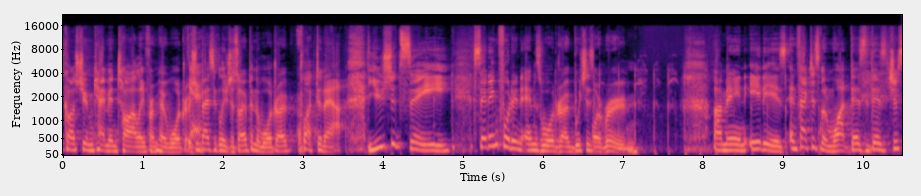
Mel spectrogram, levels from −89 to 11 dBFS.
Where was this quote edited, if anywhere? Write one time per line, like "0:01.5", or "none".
0:06.6
0:09.5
